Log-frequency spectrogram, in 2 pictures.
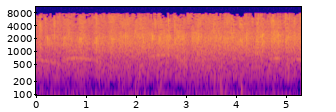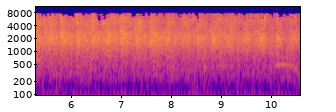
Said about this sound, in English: Let's stand together and give Him a good hand clap of praise. in the house of God.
